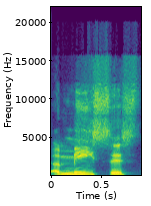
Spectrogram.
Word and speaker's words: Amicis: Well, my pronunciation was way off. I completely got that wrong, but thank you. Amicis, then we'll go with tonight.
